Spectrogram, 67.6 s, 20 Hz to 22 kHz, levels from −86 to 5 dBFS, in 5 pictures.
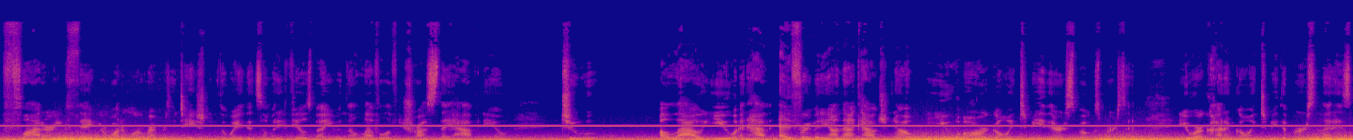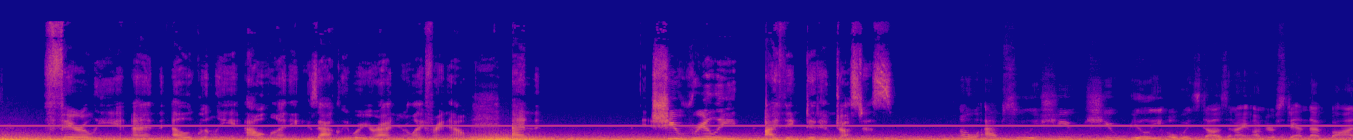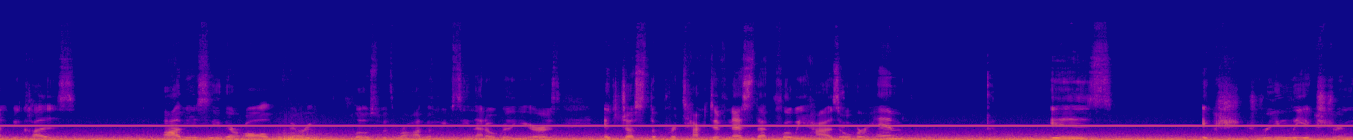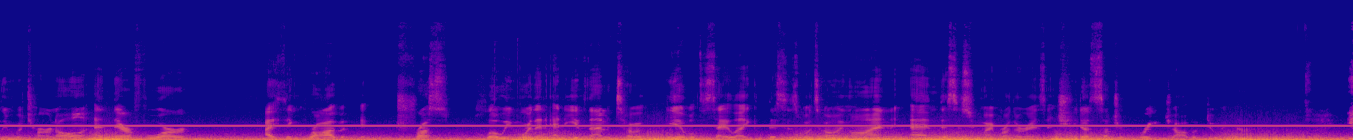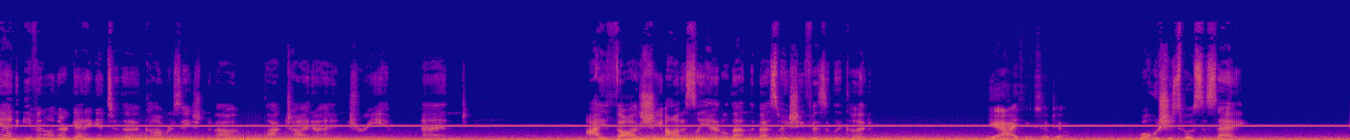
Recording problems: wind noise on the microphone; heavy; 2 dB below the speech
high-pitched whine; loud; throughout; 2.5 kHz, 7 dB below the speech
rain or running water; faint; until 46 s; 25 dB below the speech

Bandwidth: 18.5 kHz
